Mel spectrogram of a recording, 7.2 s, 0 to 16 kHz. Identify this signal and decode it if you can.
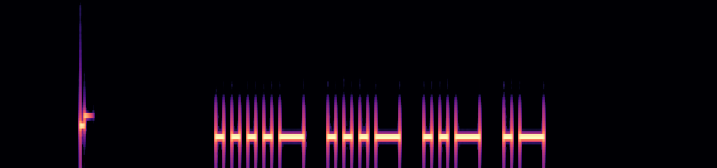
Morse code, heard as a keyed tone, about 15 wpm, 700 Hz. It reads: 4VUA
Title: All Cut Numbers - 4-Digit 15wpm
